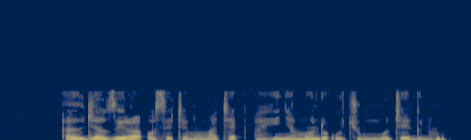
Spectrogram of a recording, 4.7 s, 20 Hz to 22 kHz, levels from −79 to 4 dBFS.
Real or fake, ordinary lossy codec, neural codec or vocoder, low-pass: real; none; none; none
